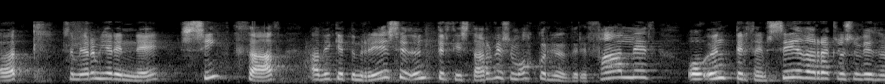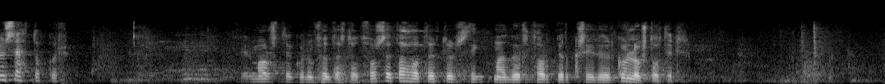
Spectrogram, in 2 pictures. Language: Icelandic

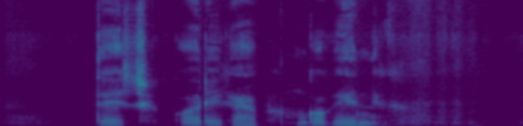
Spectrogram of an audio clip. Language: Kalenjin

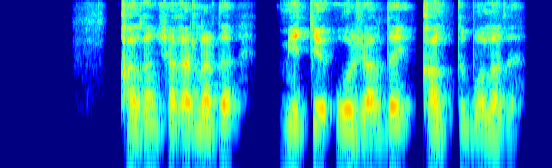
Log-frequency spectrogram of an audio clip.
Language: Kazakh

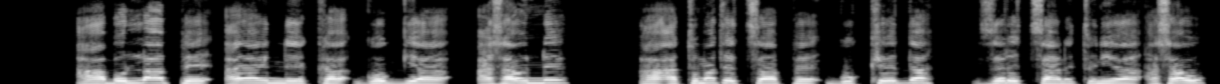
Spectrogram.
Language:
Dawro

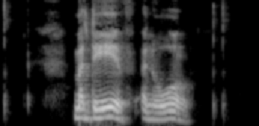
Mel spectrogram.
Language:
Welsh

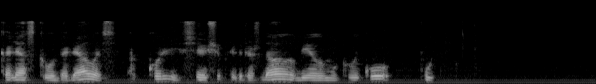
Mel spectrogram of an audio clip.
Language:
Russian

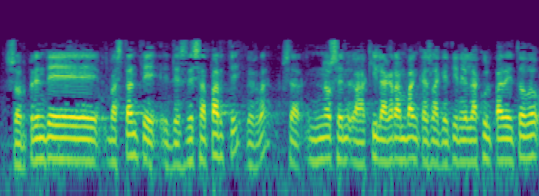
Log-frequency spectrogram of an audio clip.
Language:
Spanish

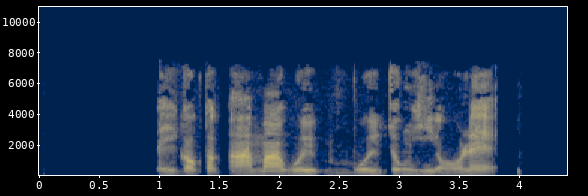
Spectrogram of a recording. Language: Cantonese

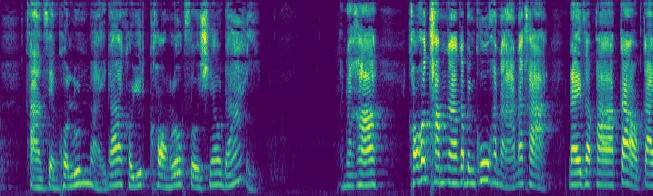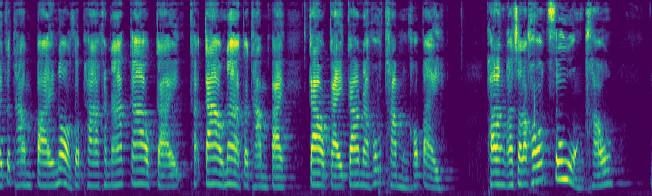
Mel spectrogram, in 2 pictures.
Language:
Thai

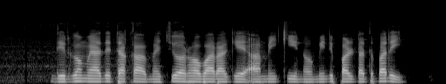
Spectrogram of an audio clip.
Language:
Bangla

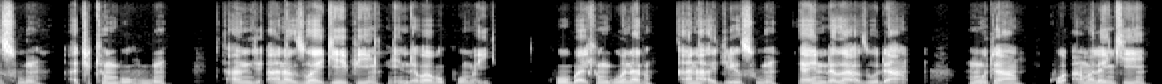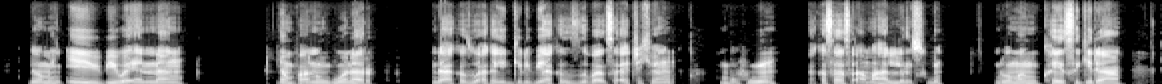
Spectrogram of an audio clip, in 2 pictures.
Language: Hausa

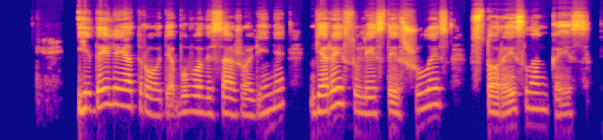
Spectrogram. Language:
Lithuanian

